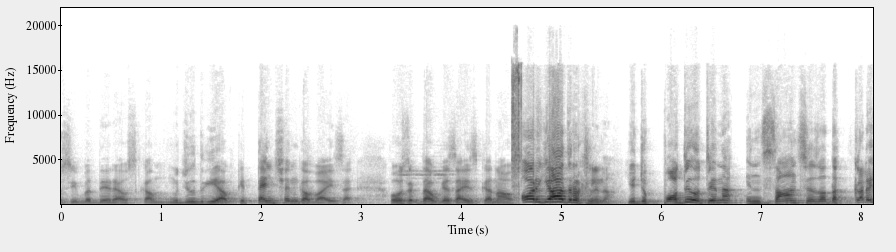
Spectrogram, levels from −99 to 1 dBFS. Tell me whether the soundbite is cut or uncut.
cut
